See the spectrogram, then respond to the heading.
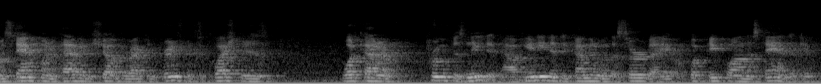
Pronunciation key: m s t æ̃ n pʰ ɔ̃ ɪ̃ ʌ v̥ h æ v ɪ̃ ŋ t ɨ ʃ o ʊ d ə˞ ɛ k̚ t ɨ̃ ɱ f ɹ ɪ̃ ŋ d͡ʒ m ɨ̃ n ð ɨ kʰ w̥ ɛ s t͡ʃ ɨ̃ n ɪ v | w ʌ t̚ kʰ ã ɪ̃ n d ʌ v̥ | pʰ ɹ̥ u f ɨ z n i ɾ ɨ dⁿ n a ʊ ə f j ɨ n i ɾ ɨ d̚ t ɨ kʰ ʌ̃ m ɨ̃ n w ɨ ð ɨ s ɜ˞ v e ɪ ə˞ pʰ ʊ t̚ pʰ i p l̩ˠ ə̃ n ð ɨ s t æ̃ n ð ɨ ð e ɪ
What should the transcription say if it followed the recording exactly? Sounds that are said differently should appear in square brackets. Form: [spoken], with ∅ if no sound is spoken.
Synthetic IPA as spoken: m s t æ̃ n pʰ ɔ̃ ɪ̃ ʌ v̥ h æ v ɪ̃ ŋ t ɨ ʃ o ʊ d ə˞ ɛ k̚ t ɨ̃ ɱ f ɹ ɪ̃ [n] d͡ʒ m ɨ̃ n ð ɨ kʰ w̥ ɛ s t͡ʃ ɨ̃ n ɪ [z] | w ʌ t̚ kʰ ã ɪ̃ n d ʌ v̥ | pʰ ɹ̥ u f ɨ z n i ɾ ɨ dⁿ n a ʊ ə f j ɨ n i ɾ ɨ d̚ t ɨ kʰ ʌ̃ m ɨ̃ n w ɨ ð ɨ s ɜ˞ v e ɪ ə˞ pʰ ʊ t̚ pʰ i p l̩ˠ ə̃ n ð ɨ s t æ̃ n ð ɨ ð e ɪ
